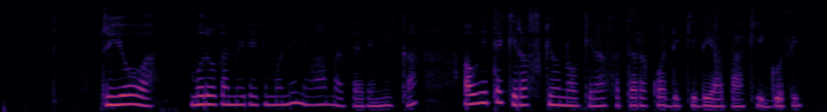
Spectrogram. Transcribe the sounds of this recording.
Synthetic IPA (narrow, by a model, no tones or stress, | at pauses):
ɾiɔa | moɾɔɣameɾɛɾimoniniwamaðaɾɛmika | auetɛkiɾafu̥kiunakiɾafataɾakwadekiðiaðakiɡoði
